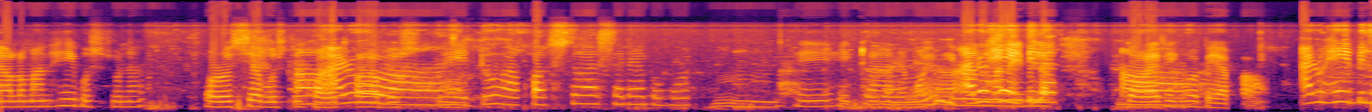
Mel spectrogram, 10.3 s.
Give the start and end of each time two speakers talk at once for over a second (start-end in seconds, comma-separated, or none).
6.3-8.0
